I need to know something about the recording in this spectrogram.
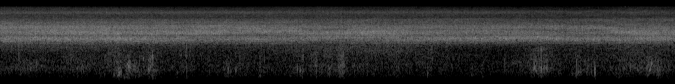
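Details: Eastern diamondback rattlesnake from North Florida giving a continuous rattle, a dense high-pitched sizzling buzz that stays even in loudness, with soft rustles and light knocks underneath.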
